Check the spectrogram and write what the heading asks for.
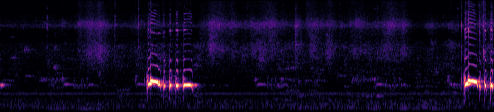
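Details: Two song phrases from a crossbred zebra dove, roughly six seconds apart. Each has a rising, slurred opening, then a rapid run of soft, rounded coos ending in a drawn-out coo. The background is low and quiet.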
